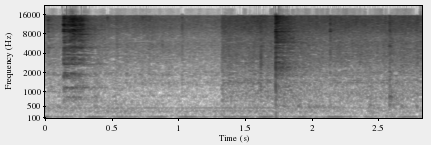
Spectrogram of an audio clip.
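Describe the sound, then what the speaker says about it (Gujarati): Garlic, ginger and chilli fry in a pan for Rajwadi khichdi while a spoon stirs them, giving a few scraping strokes over a soft, steady sizzle and low hum, fairly close and quiet. "આ રીતે વચ્ચે વચ્ચે ચલાવવાનું।"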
